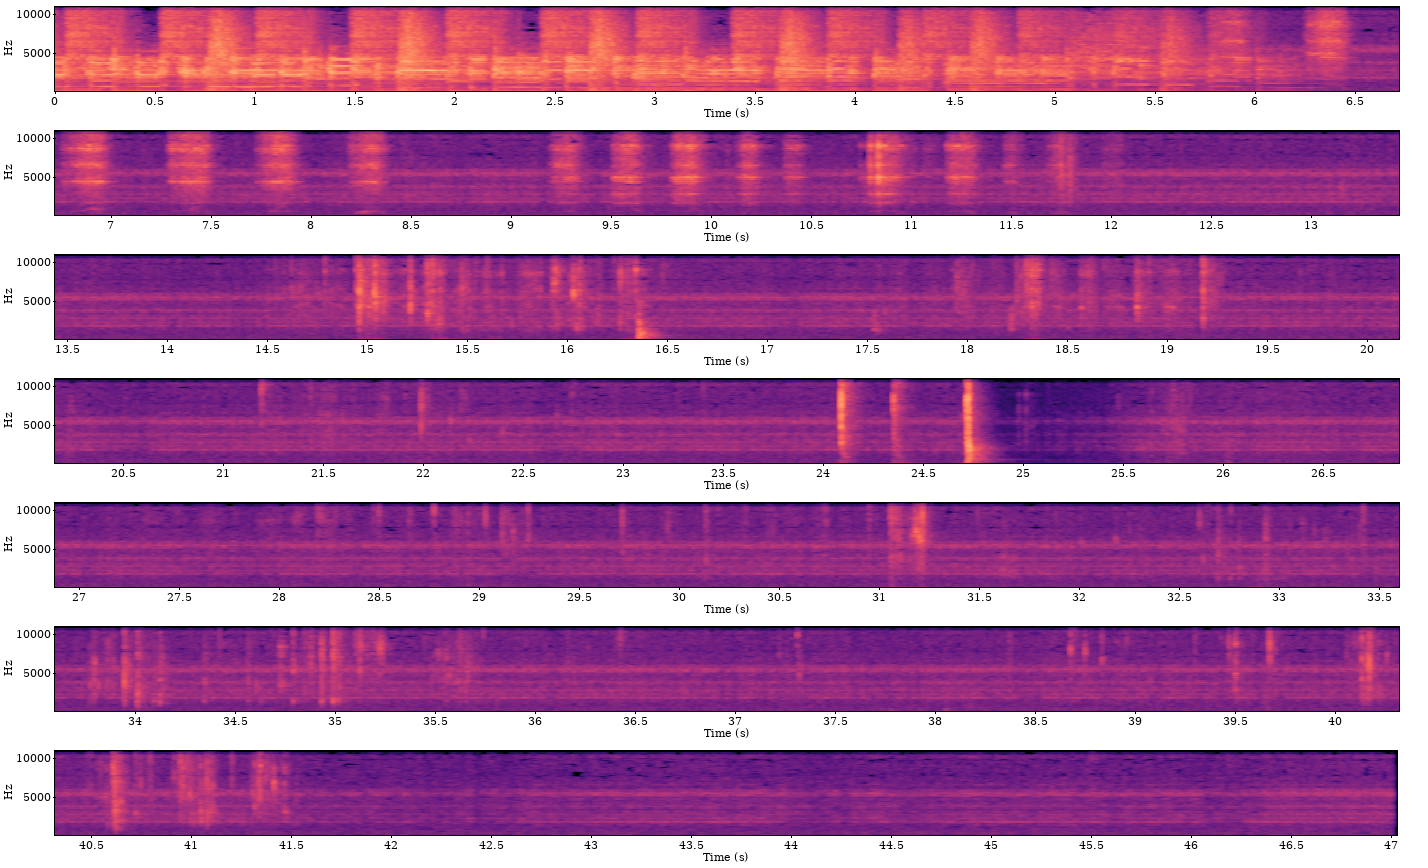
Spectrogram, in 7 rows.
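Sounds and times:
faint steady hum: 0.0s - 47.0s
wet squishing of fish guts: 32.7s - 35.8s, 38.8s - 41.6s
small wet clicks: 33.8s - 35.8s.

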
